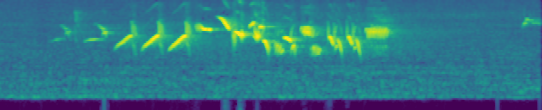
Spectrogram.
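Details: Double-collared seedeater singing outdoors, song offered for training young birds and stimulating song: about two and a half seconds of rapid rising whistles, sharp chirps and a closing buzzy trill, then calm.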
